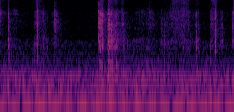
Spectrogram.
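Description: A Pokémon card being slid into a plastic card sleeve: a handful of light clicks and rustles of plastic, over a steady low hum.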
